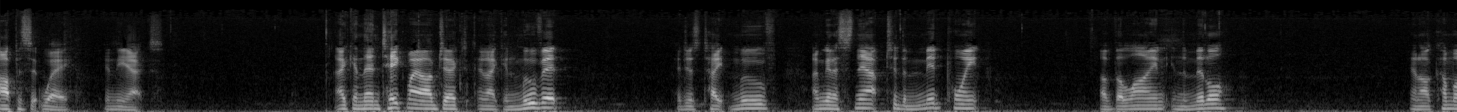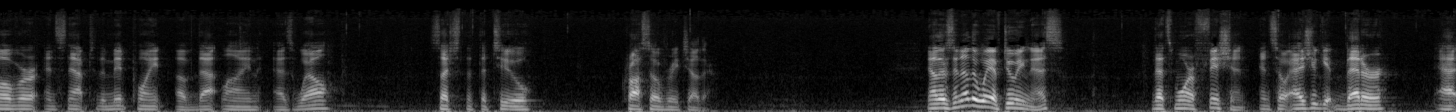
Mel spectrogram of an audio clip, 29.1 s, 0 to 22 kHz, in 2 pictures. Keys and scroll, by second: 4.5 Return.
